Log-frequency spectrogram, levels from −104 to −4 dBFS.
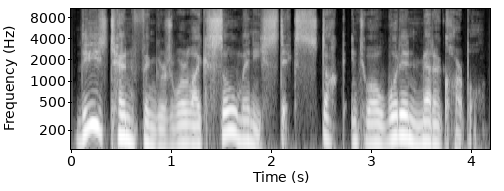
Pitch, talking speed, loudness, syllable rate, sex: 130 Hz, 185 wpm, -16 LUFS, 5.4 syllables/s, male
